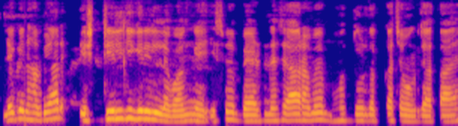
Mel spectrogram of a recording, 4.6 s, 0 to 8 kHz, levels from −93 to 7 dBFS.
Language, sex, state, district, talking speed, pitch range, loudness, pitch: Hindi, male, Uttar Pradesh, Jyotiba Phule Nagar, 235 wpm, 140-165 Hz, -16 LUFS, 150 Hz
